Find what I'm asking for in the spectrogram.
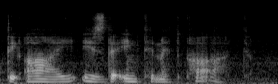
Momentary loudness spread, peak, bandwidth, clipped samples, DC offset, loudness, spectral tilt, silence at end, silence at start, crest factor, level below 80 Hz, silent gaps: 7 LU; -10 dBFS; 12.5 kHz; under 0.1%; under 0.1%; -29 LUFS; -6 dB/octave; 0.05 s; 0 s; 20 dB; -54 dBFS; none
